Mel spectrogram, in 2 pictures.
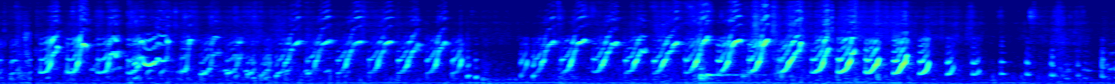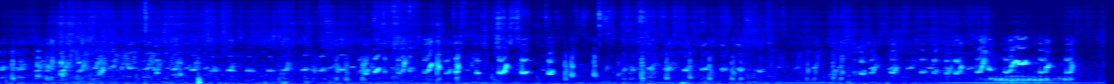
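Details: Excited guinea pigs wheeking in long rapid series of repeated rising squeals, loud and dense for the first ten seconds, then softer, scattered calls with a faint hum underneath.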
